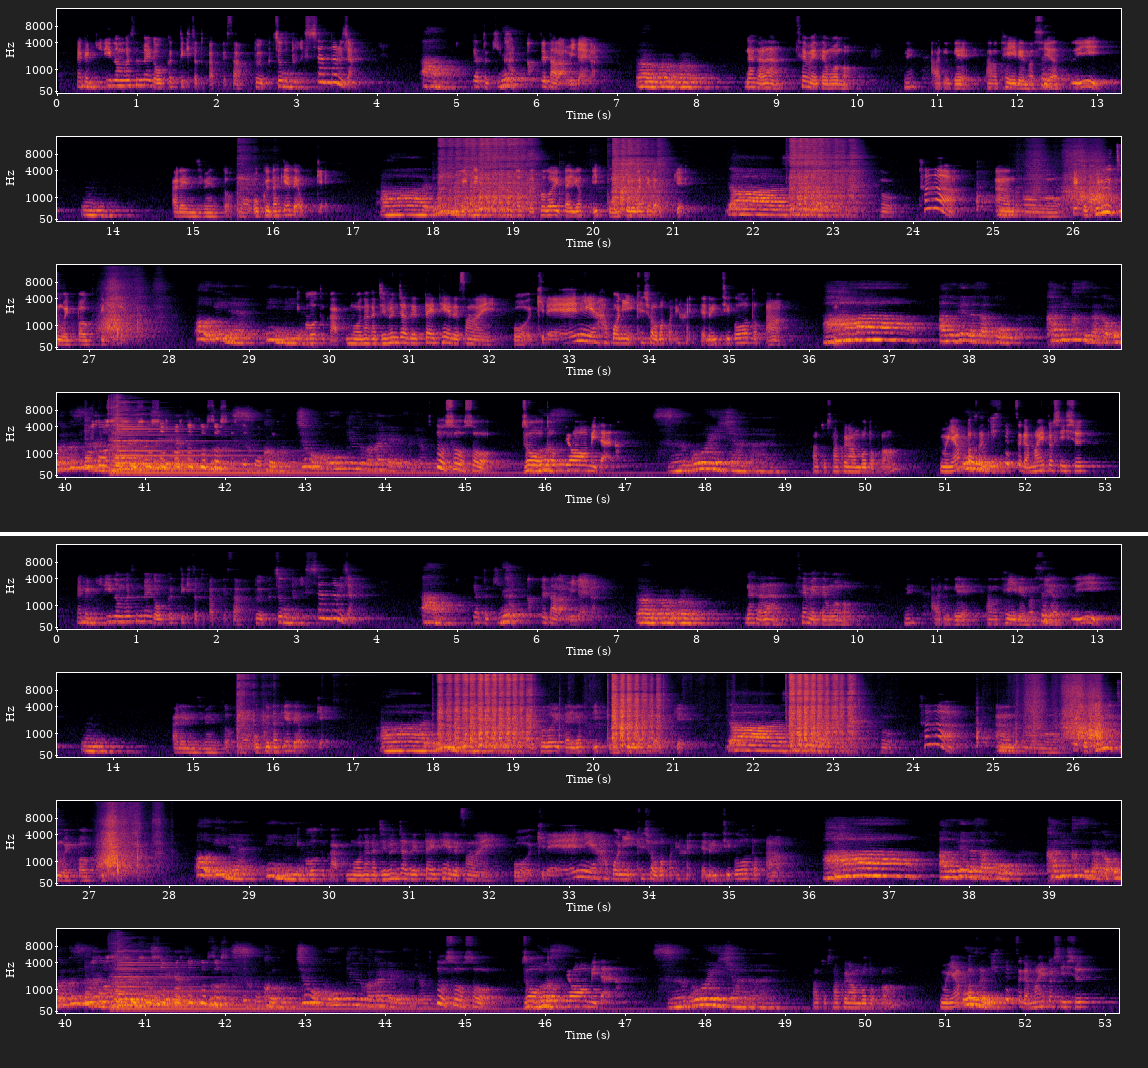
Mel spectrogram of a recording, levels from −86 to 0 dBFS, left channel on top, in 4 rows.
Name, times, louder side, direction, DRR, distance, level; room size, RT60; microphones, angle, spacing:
voice 1, 0.2-3.8 5.2-6.8 8.6-9.9 10.6-13.0 14.7-16.7 18.3-21.2 23.6-23.8 24.1-24.6 25.0-27.5 29.7-35.7 36.3-36.4 40.2-42.0 42.4-42.7 44.6-45.4 45.7-46.9 49.3-50.4 50.9-52.7, left 3 dB, 45° left, 11 dB, 0.5 m, -31 dB
voice 2, 7.2-8.0 12.3-12.4 13.6-13.9 17.3-18.9 21.6-23.1 25.0-25.2 28.3-28.9 29.2-29.7 36.2-37.3 37.6-38.5 39.0-41.4 41.8-41.9 42.5-44.5 45.7-46.1 47.4-48.9 51.2-51.6, equal, ahead, -14 dB, 2.9 m, -28 dB
sound 1, 15.5-16.0 18.0-19.3 19.6-19.7 20.2-20.9 22.4-23.3 24.8-24.9 25.3-26.4 27.1-27.9, right 5 dB, 80° right, 0.9 m, -27 dB
sound 2, 40.5-47.0, left 2 dB, 90° left, 1.0 m, -36 dB
8.0 x 6.5 x 5.1 m, 1.1 s
head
